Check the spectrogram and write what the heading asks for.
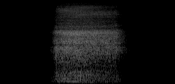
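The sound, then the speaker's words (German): A single deep, long breath drawn in through the nose as part of a calming breathing exercise, a steady airy rush lasting under a second before trailing off into quiet. No one speaks. “Sag dir laut oder im Geiste Ich und atme dabei tief und lange ein.”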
